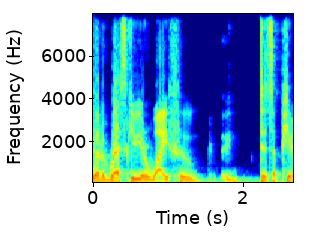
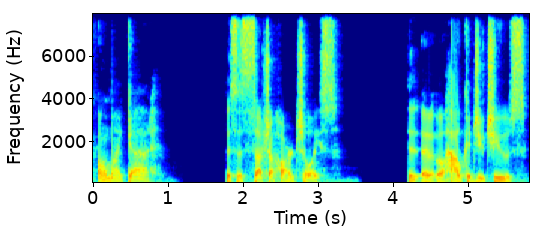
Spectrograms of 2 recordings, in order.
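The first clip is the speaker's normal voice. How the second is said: low, hushed fake gravity; hammed-up dramatic seriousness, kept low; mock solemn; 3 semitones lower than usual. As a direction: agonize over it with halting pauses. The game acted as gravely dramatic.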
